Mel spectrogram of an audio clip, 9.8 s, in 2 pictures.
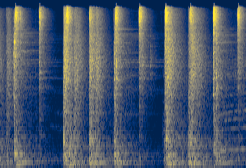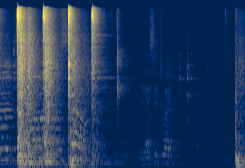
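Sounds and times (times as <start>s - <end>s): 
drummers: 0.0s - 7.2s, 9.6s - 9.8s.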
